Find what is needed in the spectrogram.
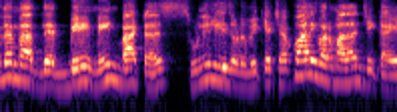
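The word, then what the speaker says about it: Sune Luus: என்ன அந்த actually it's சுனில் lease, அவங்களோட பேர் வந்து ப்ரொனவுன்ஸ்மெண்ட் வந்து சுனில் லீஸ்ன்னு ப்ரொனவுன்ஸ் பண்ணுவாங்க.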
